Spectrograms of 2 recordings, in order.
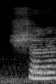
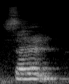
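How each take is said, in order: First: The word begins with an 'sh' sound. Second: The word begins with a plain 's' sound. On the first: The speaker calls it wrong. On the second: The speaker calls it right.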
